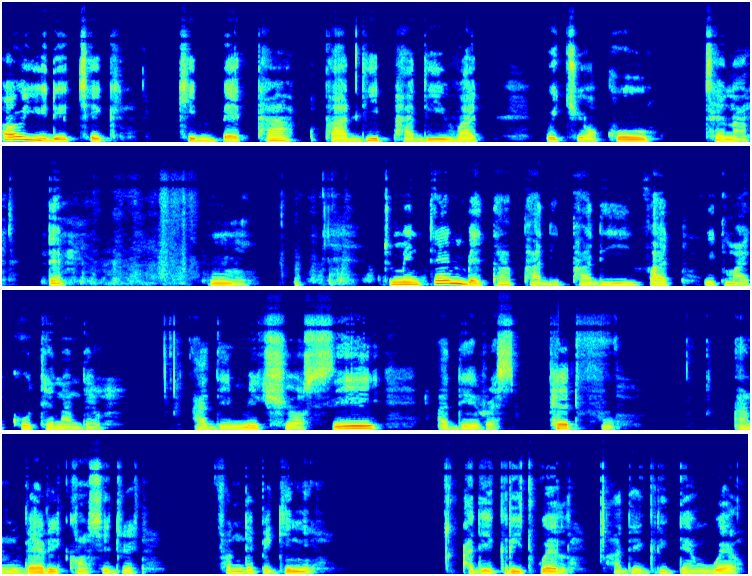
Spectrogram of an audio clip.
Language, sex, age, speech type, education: Nigerian Pidgin, male, 60+, spontaneous, tertiary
